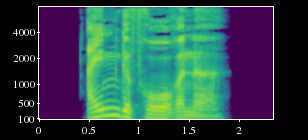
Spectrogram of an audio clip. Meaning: inflection of eingefroren: 1. strong/mixed nominative/accusative feminine singular 2. strong nominative/accusative plural 3. weak nominative all-gender singular
- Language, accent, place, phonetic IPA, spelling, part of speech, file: German, Germany, Berlin, [ˈaɪ̯nɡəˌfʁoːʁənə], eingefrorene, adjective, De-eingefrorene.ogg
